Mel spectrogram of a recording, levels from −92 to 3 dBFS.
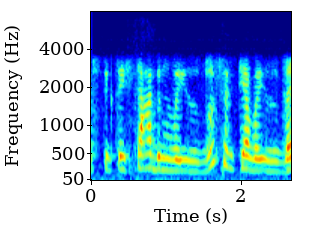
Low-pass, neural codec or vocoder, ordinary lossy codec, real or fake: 7.2 kHz; none; AAC, 32 kbps; real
